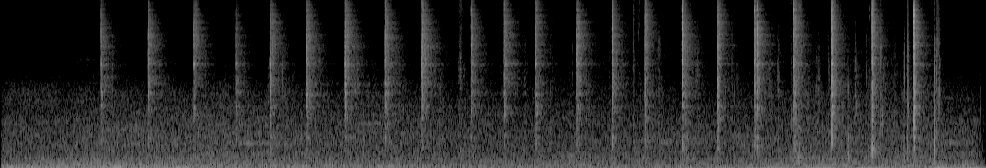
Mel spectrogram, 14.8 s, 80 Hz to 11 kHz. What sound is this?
Blind person with white cane walking towards mic. Recorded with Sound Device 702T (shotgun mic). Quiet street in the city.
cane, field-recording, walking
